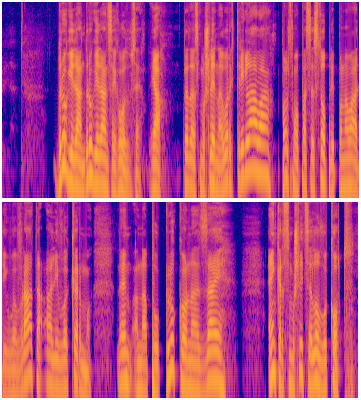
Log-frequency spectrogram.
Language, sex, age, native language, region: Slovenian, male, 60+, Slovenian, Carinthia region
